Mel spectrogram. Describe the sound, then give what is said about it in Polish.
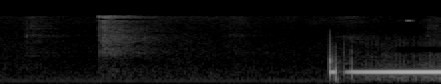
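After a brief hiss, a click leads into a steady, loud telephone line tone that holds unbroken until the end, as an attempt to take a listener's call on a radio phone-in fails to connect. “Nie udało się nam to połączenie”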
